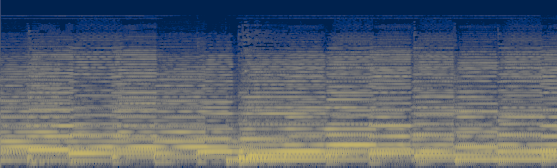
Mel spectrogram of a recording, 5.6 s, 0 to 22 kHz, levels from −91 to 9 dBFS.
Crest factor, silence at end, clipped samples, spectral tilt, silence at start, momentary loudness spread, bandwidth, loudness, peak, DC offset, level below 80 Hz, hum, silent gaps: 14 dB; 0 s; under 0.1%; -6 dB/octave; 0 s; 4 LU; 11 kHz; -18 LUFS; -4 dBFS; under 0.1%; -54 dBFS; none; none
